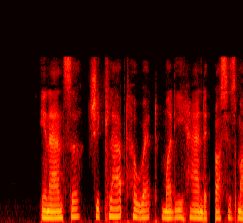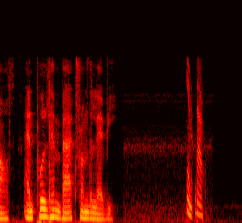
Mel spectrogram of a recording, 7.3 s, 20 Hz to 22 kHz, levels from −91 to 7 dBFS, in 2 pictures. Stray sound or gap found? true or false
true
